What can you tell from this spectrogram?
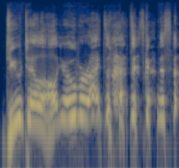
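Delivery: high-pitched, laughing incredulity; incredulous, breaking into laughter; amused disbelief. Acted. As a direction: ask it through a laugh. Incredulous question, laughing through it.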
